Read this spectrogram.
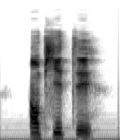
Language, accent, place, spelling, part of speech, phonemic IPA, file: French, France, Lyon, empiéter, verb, /ɑ̃.pje.te/, LL-Q150 (fra)-empiéter.wav
- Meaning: to encroach, impinge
